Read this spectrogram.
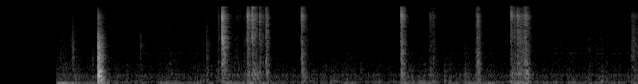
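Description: Hands knock and bump against a computer monitor.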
